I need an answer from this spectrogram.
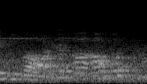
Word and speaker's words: jugaad: In Hindi we say jugaad.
